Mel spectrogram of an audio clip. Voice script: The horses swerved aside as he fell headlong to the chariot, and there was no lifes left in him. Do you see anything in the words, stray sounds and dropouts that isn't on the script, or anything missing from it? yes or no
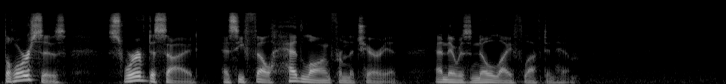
yes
